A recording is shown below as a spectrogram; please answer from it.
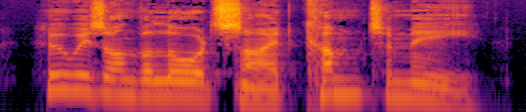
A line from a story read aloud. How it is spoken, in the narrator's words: Moses cried out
